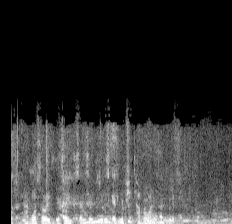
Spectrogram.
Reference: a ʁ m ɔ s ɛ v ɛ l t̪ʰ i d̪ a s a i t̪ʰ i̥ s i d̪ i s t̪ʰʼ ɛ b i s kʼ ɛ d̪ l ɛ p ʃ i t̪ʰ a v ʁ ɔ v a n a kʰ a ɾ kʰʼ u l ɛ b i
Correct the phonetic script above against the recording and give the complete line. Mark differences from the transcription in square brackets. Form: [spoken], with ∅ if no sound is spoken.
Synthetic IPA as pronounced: a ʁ m ɔ s [a] v ɛ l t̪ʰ i d̪ a s a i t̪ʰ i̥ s [a] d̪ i s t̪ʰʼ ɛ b i s kʼ ɛ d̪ l ɛ p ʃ i t̪ʰ a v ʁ ɔ v a n [i] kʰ a ɾ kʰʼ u l ɛ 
